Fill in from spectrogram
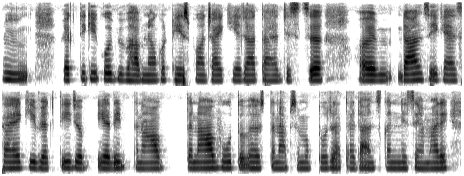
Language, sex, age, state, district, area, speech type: Hindi, female, 18-30, Madhya Pradesh, Hoshangabad, urban, spontaneous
